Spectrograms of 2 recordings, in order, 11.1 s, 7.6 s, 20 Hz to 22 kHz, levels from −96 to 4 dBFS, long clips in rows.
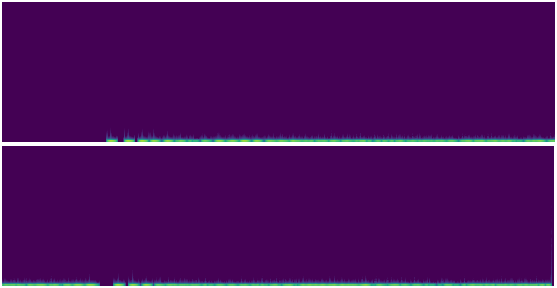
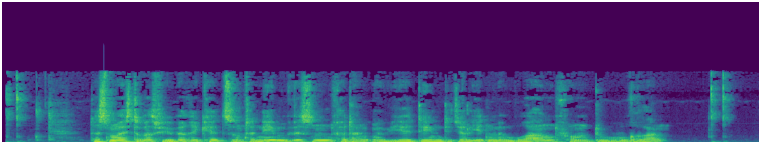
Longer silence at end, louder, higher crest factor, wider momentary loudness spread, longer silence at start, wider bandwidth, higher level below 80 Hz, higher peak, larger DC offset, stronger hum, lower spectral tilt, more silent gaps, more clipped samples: second, 0.05 s vs 0.3 s; second, -23 LUFS vs -16 LUFS; about the same, 14 dB vs 16 dB; second, 7 LU vs 14 LU; first, 1.05 s vs 0.05 s; second, 0.5 kHz vs 11.5 kHz; second, -80 dBFS vs -42 dBFS; second, -8 dBFS vs 0 dBFS; neither; neither; first, -16.5 dB/octave vs -5 dB/octave; first, 1.14-1.22 s, 1.32-1.36 s, 6.50-6.64 s, 6.75-6.79 s vs none; neither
